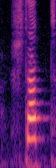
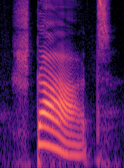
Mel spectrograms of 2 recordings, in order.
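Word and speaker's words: Staat: 이것도 Stadt 아니고요. Stadt 길게 발음해 주셔야 돼요. 이거를 Stadt 하고 짧게 발음해 버리시면 도시라는 뜻이 됩니다, 여러분. 뜻이 달라져요. 그래서 길게 발음해 주시고요.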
